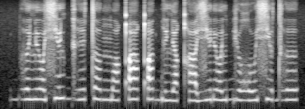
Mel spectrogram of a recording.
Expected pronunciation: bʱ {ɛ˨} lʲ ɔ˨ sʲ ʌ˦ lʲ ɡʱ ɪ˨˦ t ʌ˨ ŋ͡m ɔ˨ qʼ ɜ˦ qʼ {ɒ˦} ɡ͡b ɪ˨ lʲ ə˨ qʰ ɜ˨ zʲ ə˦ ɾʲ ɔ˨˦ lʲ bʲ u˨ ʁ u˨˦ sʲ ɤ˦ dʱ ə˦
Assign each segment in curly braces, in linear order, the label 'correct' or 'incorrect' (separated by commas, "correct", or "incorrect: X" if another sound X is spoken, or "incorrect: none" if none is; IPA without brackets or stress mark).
incorrect: ə˨, incorrect: ʌ˦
